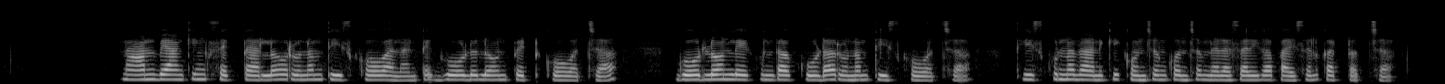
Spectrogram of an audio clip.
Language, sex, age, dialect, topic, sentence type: Telugu, male, 31-35, Telangana, banking, question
